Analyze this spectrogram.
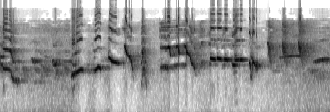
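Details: Oriental magpie-robin, a songbird from a South Asian breeder, shifting around; fluent whistled warbling with upslurs, buzzy notes and rapid clicking trills, nearly continuous over several seconds.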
